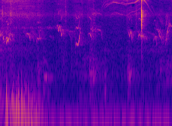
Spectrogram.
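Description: Newly hatched chicks peeping in short, high chirps. A low rumble is heard in the first half second, and a sharp click comes near the end.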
